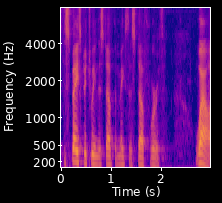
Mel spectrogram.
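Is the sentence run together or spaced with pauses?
run together. The words run together with no pauses. The speaker calls it wrong. "with no space, with no breath"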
